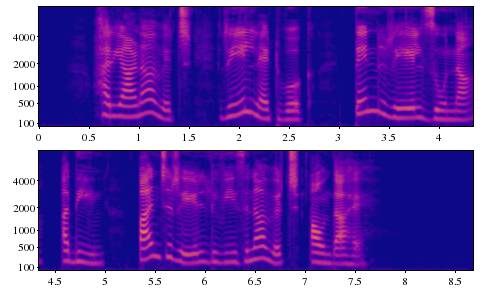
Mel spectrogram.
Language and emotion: Punjabi, neutral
